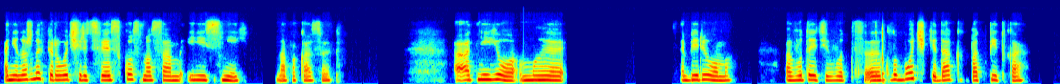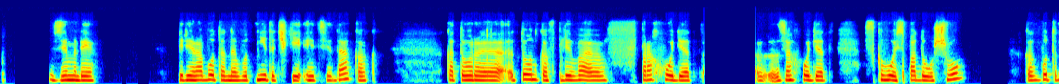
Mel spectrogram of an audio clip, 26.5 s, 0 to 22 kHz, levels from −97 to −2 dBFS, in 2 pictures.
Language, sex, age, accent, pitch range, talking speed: Russian, female, 40-59, native, 200-220 Hz, 90 wpm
